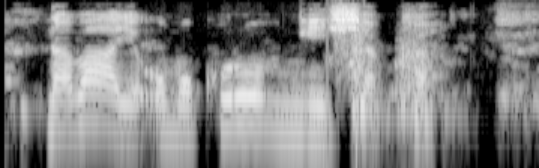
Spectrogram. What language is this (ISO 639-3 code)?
kin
